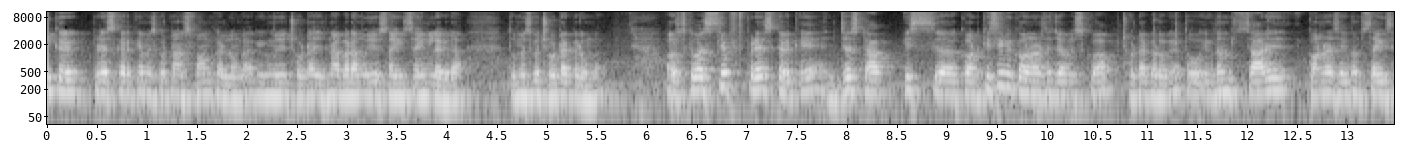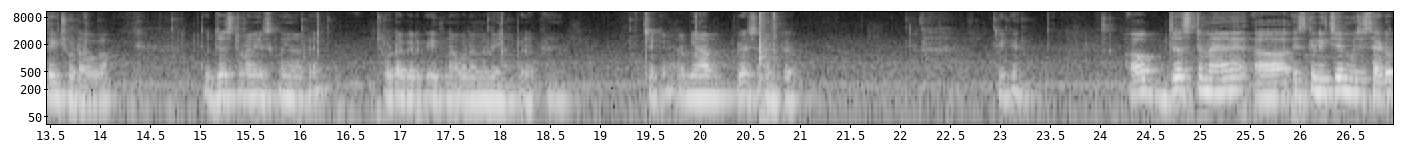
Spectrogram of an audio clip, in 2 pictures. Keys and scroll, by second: 20.1 Return.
